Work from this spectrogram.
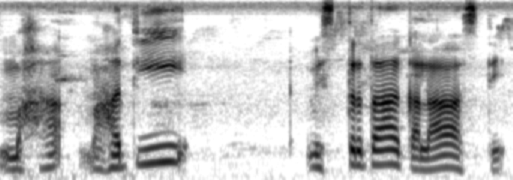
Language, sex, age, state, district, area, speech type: Sanskrit, male, 18-30, Karnataka, Uttara Kannada, rural, spontaneous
